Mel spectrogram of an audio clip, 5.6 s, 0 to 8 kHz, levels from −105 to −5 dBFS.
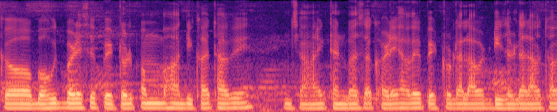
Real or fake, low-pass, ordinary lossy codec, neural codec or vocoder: real; none; none; none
